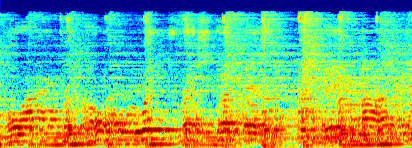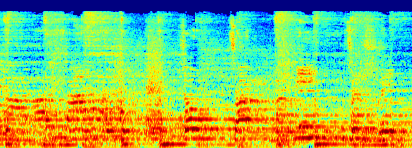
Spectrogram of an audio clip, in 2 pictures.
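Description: Traditional New Orleans-style jazz band playing live, with piano and strummed banjo over string bass and drums, and a steady beat.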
